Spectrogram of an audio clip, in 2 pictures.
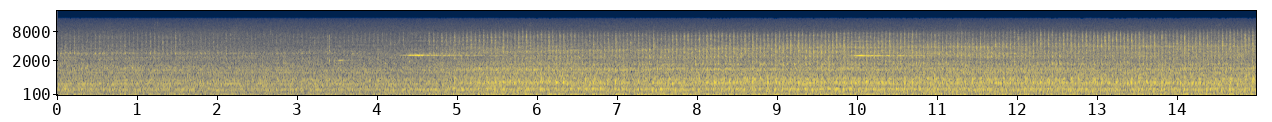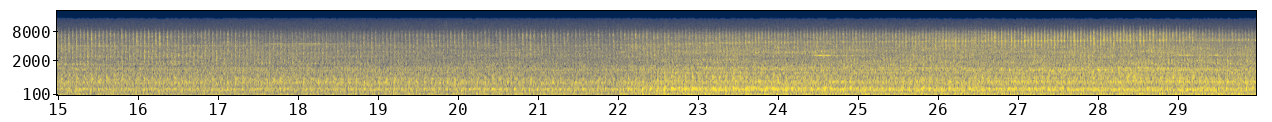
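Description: Diesel engines of two class 752 locomotives running under load on an approaching freight train, unseen in the distance. The sound grows louder in steps, about four seconds in and again about 22 seconds in.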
